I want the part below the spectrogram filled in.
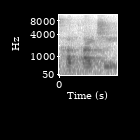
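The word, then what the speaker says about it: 二十歳: It's just pronounced as hatachi.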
